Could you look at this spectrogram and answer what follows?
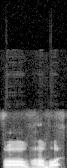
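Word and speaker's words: অভবৎ: এজন্য সশব্দ স্তমূল ভবত অভবত অভবত এটা অরূপে উচ্চারণ করছি অভবত ঠিক আছে এর অর্থ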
